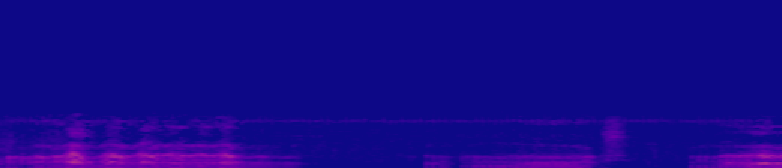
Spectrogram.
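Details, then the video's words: A Shih Tzu makes wavering grumbling whines and yips at another Shih Tzu, trying to get it to play; the other ignores him and finally chases him off. "Shih Tzu Dog Makes Weird Noises When He Wants To Play"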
